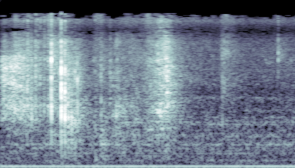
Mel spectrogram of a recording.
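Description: A picture book's page being turned: a soft rustle of paper with a light flick about half a second in.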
